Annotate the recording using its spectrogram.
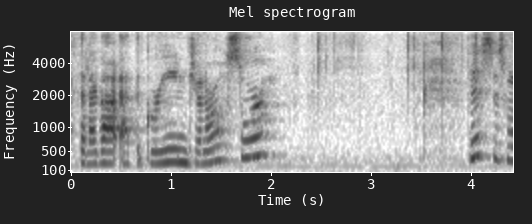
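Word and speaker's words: Gruene: small Texas town called Green it's pronounced like the color green but it's spelled like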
